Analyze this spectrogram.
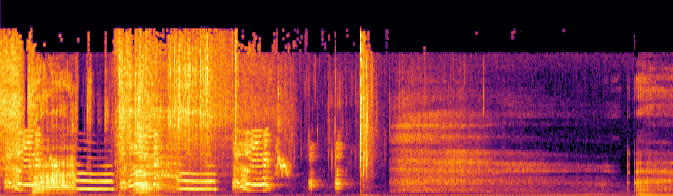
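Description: A loud, harsh bird squawk with clucking, crowing-like calls in two bursts, followed by a few short squawks that trail off into quiet, then a final sharp sound.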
